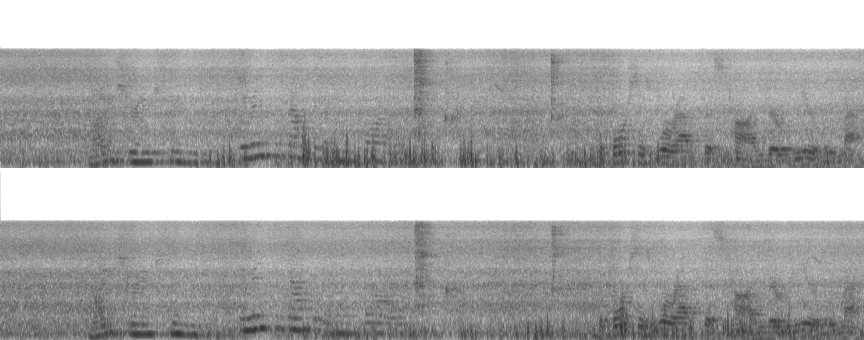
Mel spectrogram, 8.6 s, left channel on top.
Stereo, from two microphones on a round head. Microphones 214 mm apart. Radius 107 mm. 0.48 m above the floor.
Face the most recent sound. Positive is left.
turn(degrees=5)  # may be behind; listen again after turning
